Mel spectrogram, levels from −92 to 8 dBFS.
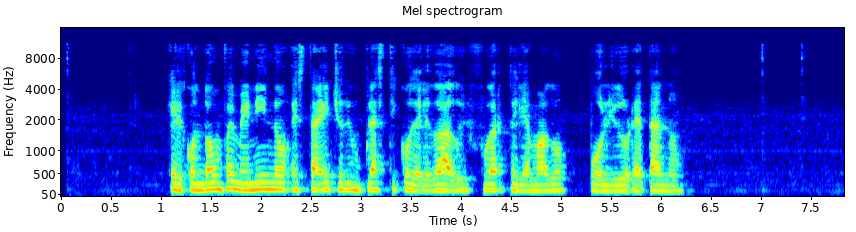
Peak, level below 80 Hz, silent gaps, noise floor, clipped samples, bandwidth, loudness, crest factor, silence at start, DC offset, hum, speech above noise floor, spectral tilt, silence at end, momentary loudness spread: -8 dBFS; -64 dBFS; none; -69 dBFS; under 0.1%; 11.5 kHz; -26 LUFS; 18 dB; 1.1 s; under 0.1%; none; 43 dB; -7 dB/octave; 1.6 s; 6 LU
